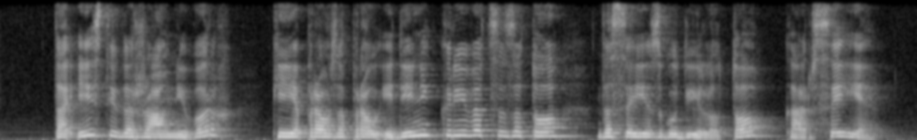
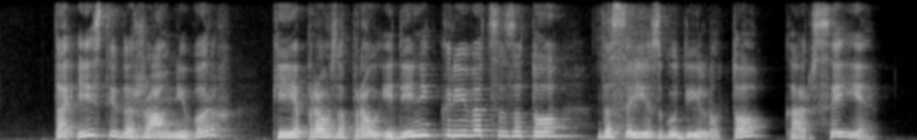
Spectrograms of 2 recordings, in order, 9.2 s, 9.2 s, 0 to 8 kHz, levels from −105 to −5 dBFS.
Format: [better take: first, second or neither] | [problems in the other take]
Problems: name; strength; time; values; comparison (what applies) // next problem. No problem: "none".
first | noise reduction (neural mask model DeepFilterNet 3)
